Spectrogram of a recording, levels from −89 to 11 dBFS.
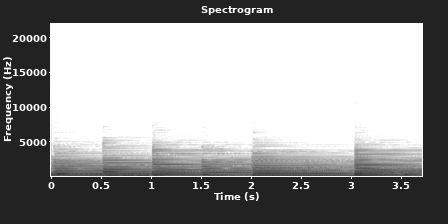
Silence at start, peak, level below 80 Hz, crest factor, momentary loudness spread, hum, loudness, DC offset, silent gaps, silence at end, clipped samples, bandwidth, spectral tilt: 0 s; -2 dBFS; -34 dBFS; 16 dB; 5 LU; none; -19 LUFS; under 0.1%; none; 0 s; under 0.1%; 4.7 kHz; -11.5 dB/octave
